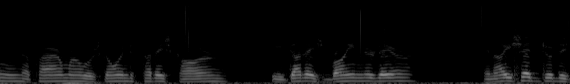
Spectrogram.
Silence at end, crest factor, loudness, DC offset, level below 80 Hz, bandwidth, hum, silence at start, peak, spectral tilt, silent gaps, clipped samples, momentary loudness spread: 0 s; 20 dB; -45 LUFS; under 0.1%; -60 dBFS; 17 kHz; none; 0 s; -24 dBFS; -7 dB/octave; none; under 0.1%; 15 LU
